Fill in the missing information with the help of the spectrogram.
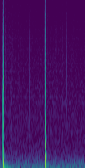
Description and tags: Short clicks and pops recorded from a single LP record. I carved into the surface of the record with my keys and then recorded the needle hitting the scratches.
analog, glitch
